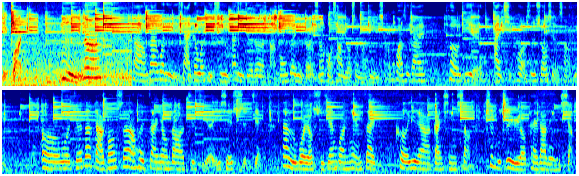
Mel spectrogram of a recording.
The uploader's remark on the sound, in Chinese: 背景都有些雜音， 目前還是想如何調整訪問的錄製方法， 有透過後製盡量降低，但還是有點大聲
